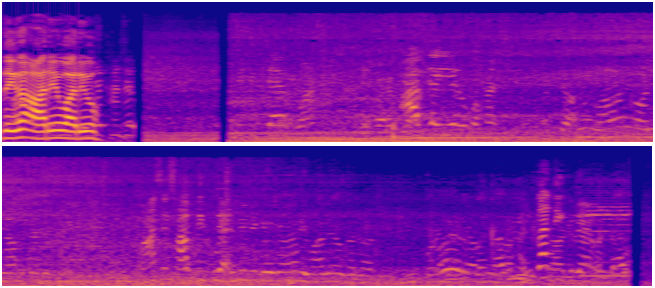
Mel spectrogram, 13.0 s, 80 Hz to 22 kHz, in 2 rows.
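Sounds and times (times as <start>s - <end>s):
car engine running: 1.5s - 10.7s.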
